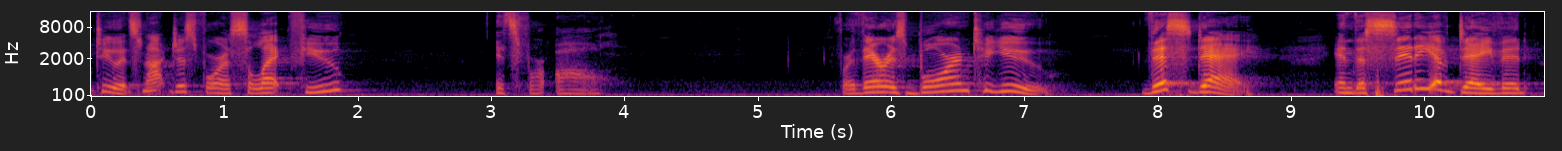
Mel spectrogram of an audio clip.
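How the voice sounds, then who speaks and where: An older woman giving an animated, humorous sermon as guest speaker at a women's event. She swings from loud exclamations to hushed near-whispers and often asks the audience questions. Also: on the high side.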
